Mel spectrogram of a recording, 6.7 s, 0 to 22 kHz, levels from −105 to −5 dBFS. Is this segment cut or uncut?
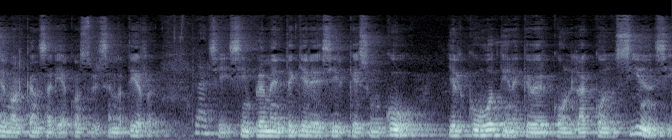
uncut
